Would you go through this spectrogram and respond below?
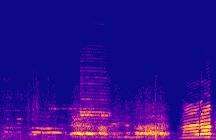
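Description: Large crowd of protesters shouting slogans at a street demonstration against terrorism in Uttar Pradesh or Uttarakhand, with an effigy burning and police present; loud, sustained massed voices rising in waves of chanting and cheering.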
